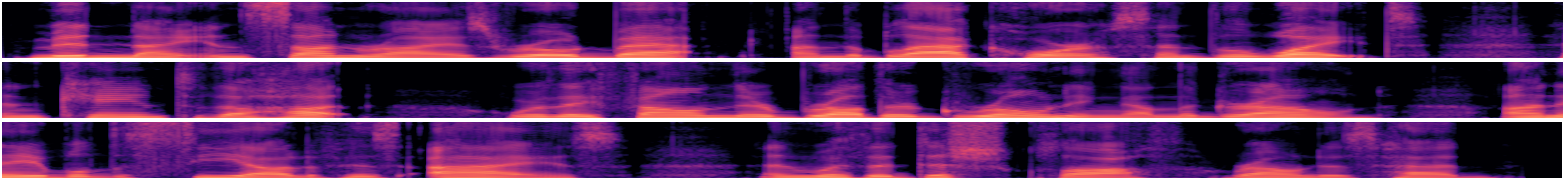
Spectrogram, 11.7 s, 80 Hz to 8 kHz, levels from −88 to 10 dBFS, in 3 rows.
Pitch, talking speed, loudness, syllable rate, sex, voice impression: 195 Hz, 205 wpm, -19 LUFS, 5.1 syllables/s, female, feminine, adult-like, tensed, powerful, bright, soft, clear, intellectual, calm, lively, slightly sharp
